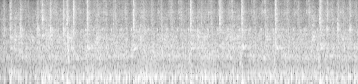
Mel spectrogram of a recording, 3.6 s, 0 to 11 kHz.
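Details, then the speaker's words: 15HP Harbor Freight Predator engine just swapped in for the 13HP Briggs & Stratton on a Frontier OS27 sawmill, first test run on pull start. It catches at once and settles into an even, crisp single-cylinder idle; healthy. "Just like a predator predator. Just like a predator engine start."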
